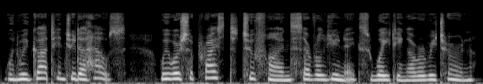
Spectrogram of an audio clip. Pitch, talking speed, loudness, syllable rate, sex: 230 Hz, 200 wpm, -17 LUFS, 5.9 syllables/s, female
